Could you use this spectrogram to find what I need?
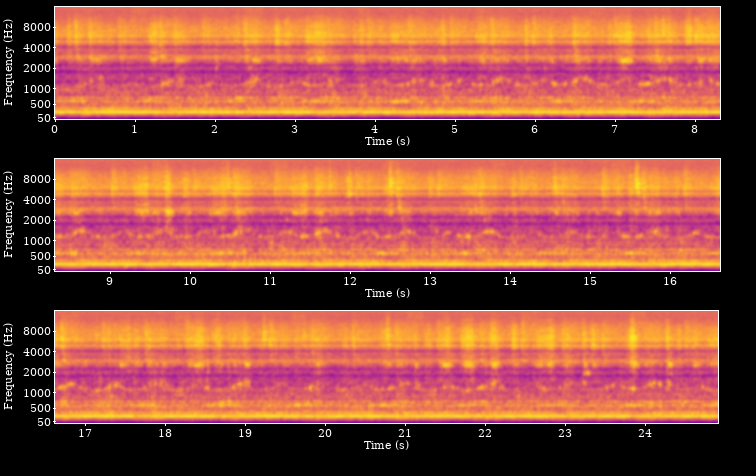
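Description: Footsteps thud in a steady rhythm on a treadmill belt.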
